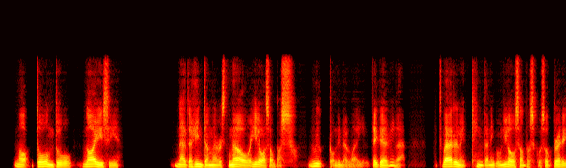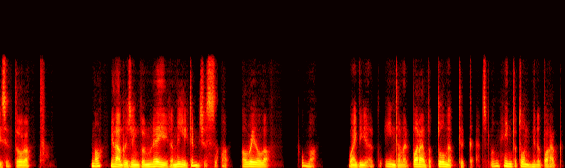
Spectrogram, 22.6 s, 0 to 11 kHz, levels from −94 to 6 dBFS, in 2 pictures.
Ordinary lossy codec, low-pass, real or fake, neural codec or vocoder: none; 7.2 kHz; fake; codec, 16 kHz, 0.5 kbps, FreqCodec, larger model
